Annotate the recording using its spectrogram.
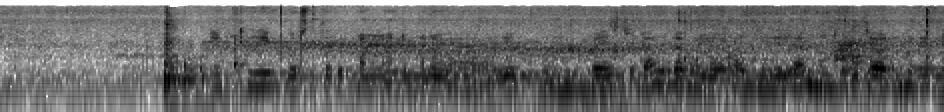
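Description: A metal spatula scrapes and stirs food in a wok.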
